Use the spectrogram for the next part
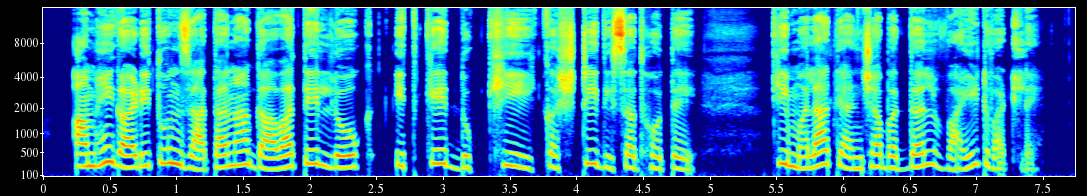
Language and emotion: Marathi, sad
